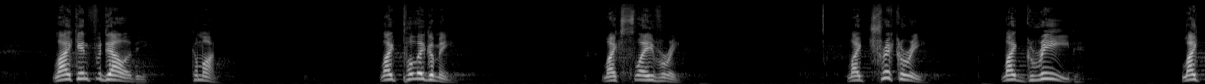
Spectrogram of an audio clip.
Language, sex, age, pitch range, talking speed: English, male, 30-49, 205-260 Hz, 65 wpm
